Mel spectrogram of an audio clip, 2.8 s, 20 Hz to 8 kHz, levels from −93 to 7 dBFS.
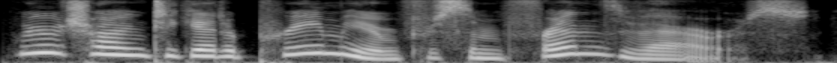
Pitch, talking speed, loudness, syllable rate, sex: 260 Hz, 260 wpm, -18 LUFS, 5.3 syllables/s, female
